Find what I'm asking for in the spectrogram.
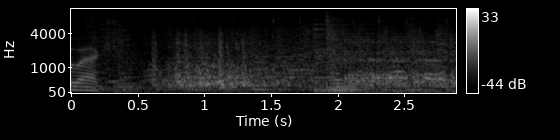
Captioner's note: gunfire banging; dramatic music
